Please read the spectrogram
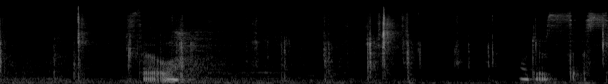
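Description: Paper banknotes and a clear plastic binder envelope being handled: soft rustling with a few sharp clicks, the loudest near four seconds in. A brief murmur of voice comes about a second and a half in.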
